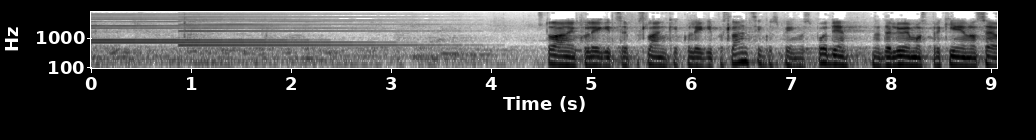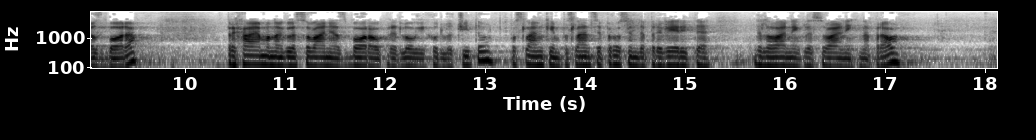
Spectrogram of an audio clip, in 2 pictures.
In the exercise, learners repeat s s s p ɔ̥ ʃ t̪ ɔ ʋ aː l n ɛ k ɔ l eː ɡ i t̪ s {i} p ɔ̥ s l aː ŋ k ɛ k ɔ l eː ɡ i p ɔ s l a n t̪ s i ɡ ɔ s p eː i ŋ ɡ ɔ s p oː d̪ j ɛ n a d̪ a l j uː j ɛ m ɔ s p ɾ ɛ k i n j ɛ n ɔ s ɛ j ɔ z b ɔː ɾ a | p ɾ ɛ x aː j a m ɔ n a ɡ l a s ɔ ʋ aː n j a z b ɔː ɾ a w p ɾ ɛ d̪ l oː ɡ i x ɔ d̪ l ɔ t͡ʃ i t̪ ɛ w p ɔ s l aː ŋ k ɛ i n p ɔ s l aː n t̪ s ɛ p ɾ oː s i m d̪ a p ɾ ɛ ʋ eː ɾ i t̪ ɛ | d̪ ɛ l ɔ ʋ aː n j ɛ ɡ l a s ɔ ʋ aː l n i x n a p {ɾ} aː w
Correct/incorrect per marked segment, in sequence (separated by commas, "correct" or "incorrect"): incorrect, correct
